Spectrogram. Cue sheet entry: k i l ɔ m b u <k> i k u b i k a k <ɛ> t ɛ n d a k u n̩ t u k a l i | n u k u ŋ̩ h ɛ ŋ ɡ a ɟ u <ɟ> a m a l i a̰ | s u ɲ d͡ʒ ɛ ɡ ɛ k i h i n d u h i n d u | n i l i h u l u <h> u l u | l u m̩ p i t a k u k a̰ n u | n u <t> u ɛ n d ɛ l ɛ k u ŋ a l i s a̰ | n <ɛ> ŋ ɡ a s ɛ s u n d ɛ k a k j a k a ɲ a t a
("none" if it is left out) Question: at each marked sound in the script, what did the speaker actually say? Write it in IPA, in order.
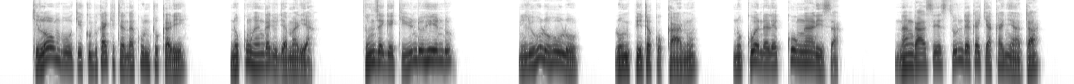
k, i, ɟ, h, k, a

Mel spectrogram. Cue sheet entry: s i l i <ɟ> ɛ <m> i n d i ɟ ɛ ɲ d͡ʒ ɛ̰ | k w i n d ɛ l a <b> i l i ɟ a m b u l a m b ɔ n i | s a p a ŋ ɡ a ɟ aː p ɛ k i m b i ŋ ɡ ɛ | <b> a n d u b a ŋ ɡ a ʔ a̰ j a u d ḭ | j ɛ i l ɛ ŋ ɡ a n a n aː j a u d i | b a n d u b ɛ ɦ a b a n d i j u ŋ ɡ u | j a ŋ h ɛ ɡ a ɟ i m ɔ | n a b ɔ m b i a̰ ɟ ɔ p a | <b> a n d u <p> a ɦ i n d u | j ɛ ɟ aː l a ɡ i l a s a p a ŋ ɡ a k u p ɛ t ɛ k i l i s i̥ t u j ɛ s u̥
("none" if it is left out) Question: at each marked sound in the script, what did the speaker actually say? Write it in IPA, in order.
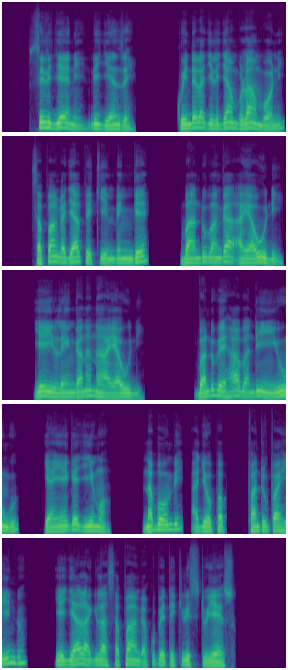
ɟ, n, ɟ, b, p, p

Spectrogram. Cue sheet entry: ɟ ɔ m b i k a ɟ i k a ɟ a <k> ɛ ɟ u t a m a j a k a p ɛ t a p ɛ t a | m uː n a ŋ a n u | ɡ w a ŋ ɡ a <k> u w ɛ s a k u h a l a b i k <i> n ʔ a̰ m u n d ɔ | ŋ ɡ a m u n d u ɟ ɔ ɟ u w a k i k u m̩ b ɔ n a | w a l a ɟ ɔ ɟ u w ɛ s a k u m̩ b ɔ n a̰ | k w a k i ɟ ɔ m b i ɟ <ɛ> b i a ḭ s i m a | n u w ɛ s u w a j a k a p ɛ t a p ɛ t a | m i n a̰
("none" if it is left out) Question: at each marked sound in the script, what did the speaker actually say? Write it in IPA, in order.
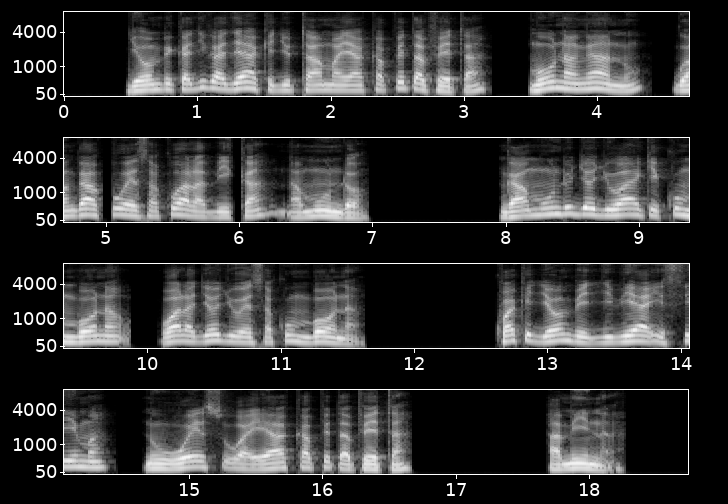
k, k, a, i

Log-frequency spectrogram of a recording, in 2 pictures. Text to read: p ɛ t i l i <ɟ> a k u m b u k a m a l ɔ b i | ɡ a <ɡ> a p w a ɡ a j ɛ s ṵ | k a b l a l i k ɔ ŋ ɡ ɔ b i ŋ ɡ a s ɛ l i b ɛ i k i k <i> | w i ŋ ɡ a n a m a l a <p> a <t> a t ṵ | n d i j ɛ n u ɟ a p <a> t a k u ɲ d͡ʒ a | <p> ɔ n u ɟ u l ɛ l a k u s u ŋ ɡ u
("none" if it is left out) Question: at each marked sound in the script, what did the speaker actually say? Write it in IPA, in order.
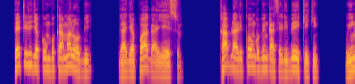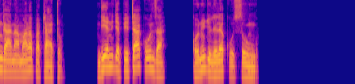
ɟ, ɟ, i, p, t, i, k

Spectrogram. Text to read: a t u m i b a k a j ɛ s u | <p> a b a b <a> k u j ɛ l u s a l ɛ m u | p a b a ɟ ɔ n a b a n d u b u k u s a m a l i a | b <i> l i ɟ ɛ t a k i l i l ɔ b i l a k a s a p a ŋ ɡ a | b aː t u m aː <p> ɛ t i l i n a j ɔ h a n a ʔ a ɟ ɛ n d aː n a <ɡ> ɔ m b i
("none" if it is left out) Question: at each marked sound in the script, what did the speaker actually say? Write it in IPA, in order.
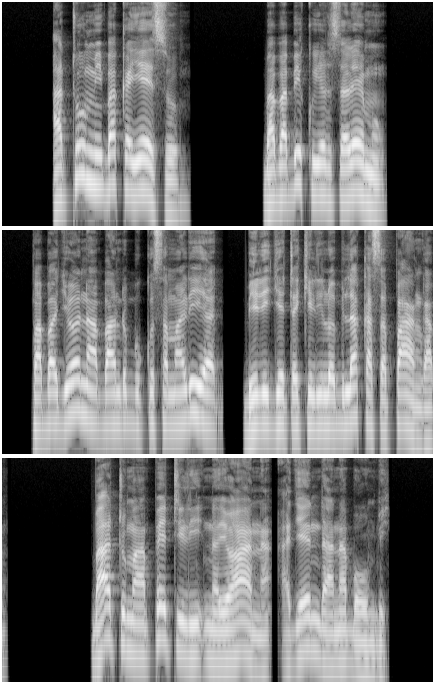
b, i, i, p, b

